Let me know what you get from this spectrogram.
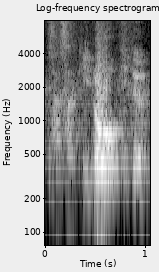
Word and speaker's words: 佐々木朗希: 佐々木朗希と読むんですね、あれ一浪二浪の浪と書いて希望の木で浪希と読むらしいんです、彼がね、プロ注目のね、 160 キロを超える速球を投げるピッチャーという、ところが決勝戦で投げなかったんです。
